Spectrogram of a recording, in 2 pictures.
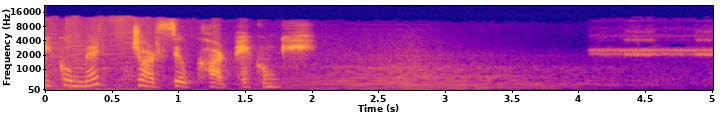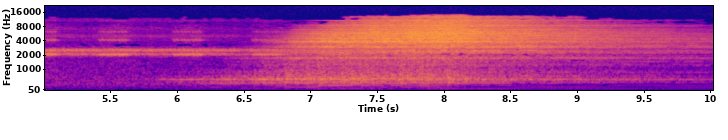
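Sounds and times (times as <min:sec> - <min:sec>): cricket chirping: 0:04.1 - 0:07.4.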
